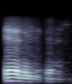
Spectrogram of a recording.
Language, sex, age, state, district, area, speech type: Tamil, male, 30-45, Tamil Nadu, Salem, urban, conversation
